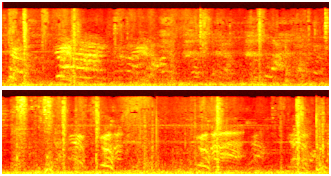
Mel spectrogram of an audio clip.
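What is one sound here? A young woman screams in fright.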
